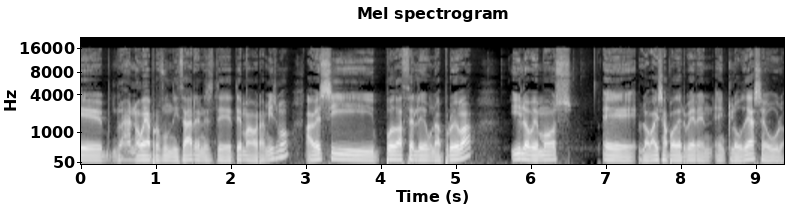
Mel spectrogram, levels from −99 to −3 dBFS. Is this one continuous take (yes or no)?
no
